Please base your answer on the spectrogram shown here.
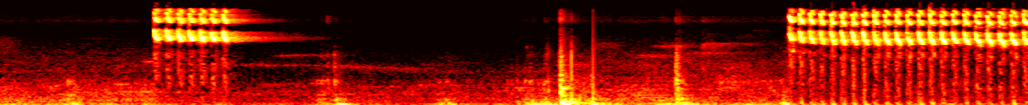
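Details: Cililin sound used as training material for songbirds, young and moulting birds: a brief shrill pulsed trill, a gap with soft knocks and rustles, then a longer, very high, rapid trill to the end.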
